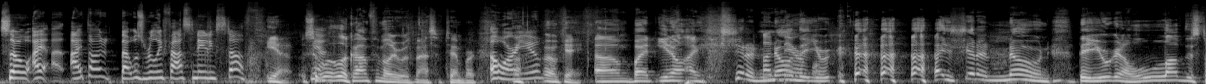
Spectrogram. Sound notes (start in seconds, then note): 7.7 laugh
